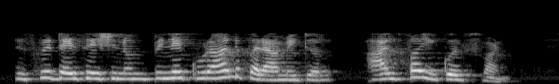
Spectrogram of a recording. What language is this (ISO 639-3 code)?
mal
